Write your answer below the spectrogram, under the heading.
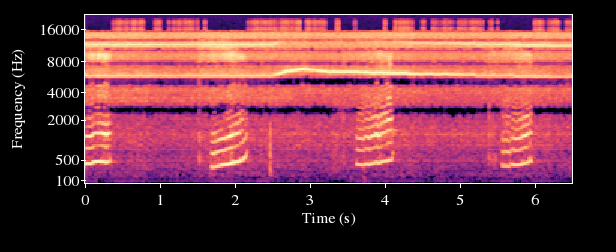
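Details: Snoring from a sleeping cat: short nasal whistles that sweep upward, four breaths in a few seconds, evenly spaced, with a constant thin electronic whine behind them.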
